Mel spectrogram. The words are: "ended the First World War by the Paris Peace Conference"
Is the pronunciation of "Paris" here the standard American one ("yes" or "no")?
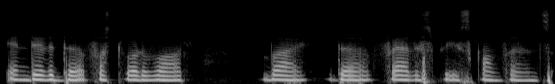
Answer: no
